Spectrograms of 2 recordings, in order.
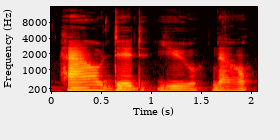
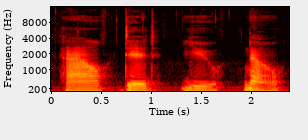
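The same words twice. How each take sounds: First: Each word is said slowly and clearly, separately. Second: The same.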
